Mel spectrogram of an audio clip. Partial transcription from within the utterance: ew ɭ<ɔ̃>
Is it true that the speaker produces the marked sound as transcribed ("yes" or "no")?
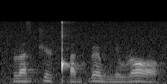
no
